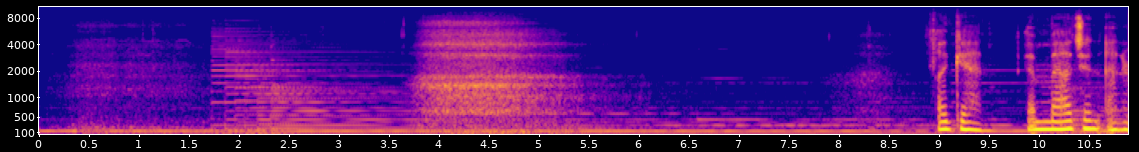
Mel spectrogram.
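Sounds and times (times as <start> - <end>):
deep breath in and out during a guided breathing exercise: 0.0 - 2.0, 3.7 - 6.2, 7.8 - 8.9
soft sustained musical drone: 0.0 - 10.8
speech: 9.0 - 10.8.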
